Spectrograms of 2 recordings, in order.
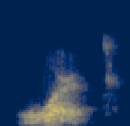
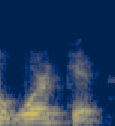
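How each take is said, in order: First: Worked ending on a clean t, no vowel; one syllable worked, final t; worked said the right way, crisp t. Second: Worked with a spoken e before the final t, two syllables; worked as "work-et", the mistake to avoid; wrong extra vowel. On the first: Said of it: "se convierte en una T". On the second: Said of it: "eso no existe". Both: Shown as a demonstration.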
